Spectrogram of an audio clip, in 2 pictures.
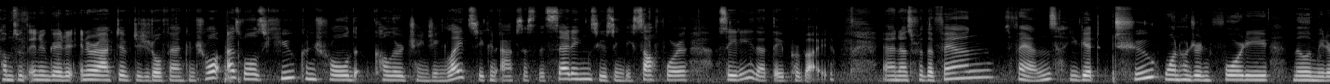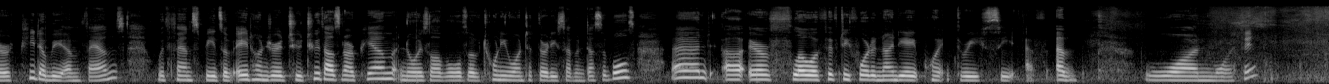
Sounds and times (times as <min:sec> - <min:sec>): Speech: 0:00.0 - 0:24.1, 0:24.8 - 0:26.0.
